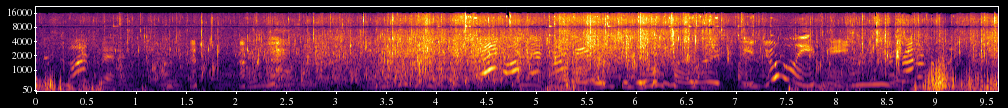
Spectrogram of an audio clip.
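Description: A woman talks to a dog in an encouraging voice, close by.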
